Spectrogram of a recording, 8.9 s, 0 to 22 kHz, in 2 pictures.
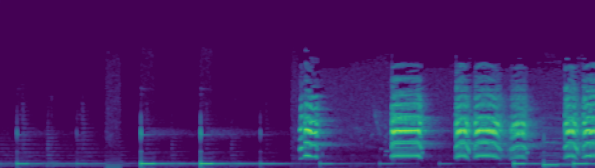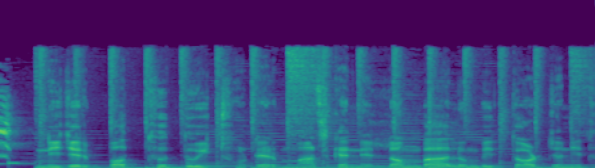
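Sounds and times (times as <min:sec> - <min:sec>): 
bird squawking: 0:02.2 - 0:04.8
speech: 0:04.8 - 0:08.9.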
